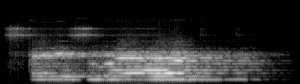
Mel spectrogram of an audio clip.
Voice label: zarvox reverb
